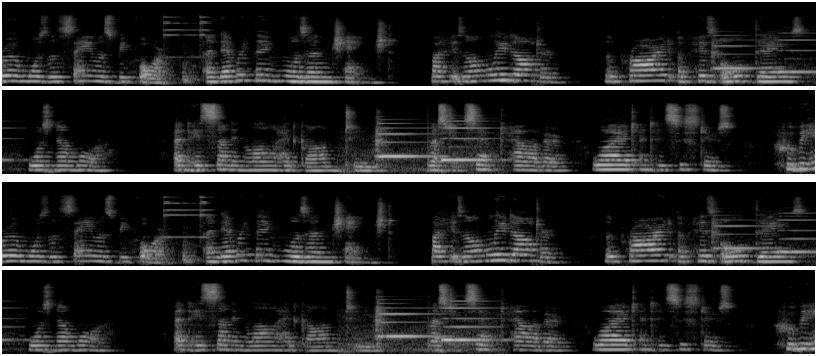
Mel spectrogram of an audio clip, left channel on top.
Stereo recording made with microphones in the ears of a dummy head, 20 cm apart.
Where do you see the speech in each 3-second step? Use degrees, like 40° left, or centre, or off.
40° left, 20° right, 20° left, 50° left, 50° left, 50° left.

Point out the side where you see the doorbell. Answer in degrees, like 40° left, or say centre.
centre.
